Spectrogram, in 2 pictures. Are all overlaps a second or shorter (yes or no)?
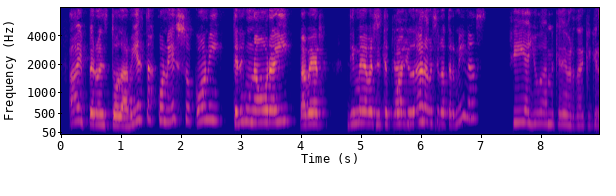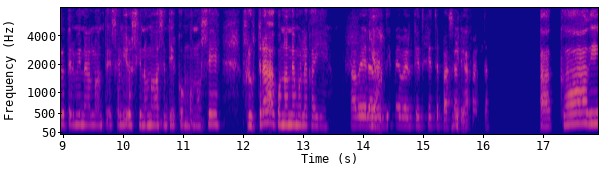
no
